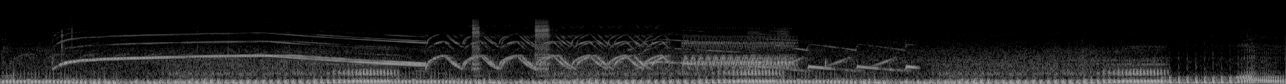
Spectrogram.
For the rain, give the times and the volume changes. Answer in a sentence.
You can't hear the rain here.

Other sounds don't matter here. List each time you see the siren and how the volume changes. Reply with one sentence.
You can hear the siren from 0.0 to 9.2 s, at a steady volume.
